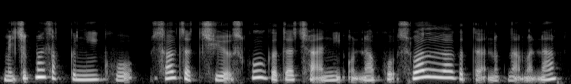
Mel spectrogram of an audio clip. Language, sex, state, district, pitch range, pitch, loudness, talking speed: Garo, female, Meghalaya, West Garo Hills, 215-295 Hz, 275 Hz, -17 LUFS, 125 wpm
